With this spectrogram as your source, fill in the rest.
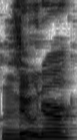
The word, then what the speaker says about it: LUNR: L NR or basically lunar all right this ticker symbol is telling us that this ticker is spelled out to be uh pronounced Luna and it makes perfectly it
